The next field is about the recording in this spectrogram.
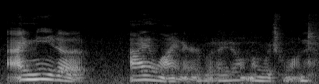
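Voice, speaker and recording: Chatty lady doing her makeup at home, rambles to herself, a bit of hiss. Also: on the low side. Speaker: beauty vlogger. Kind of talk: casual get-ready-with-me chat.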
